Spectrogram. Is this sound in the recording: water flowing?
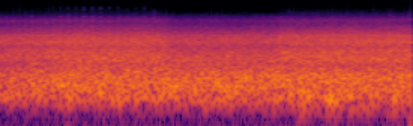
yes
